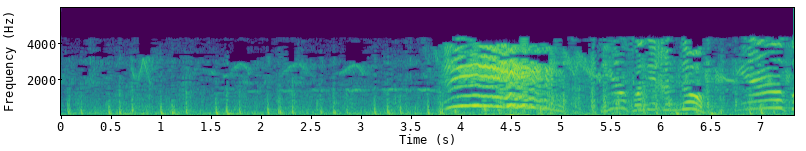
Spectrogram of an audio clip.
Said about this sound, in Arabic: وعند الصباح سمع الدب الحصان وهو ينادي عليه.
